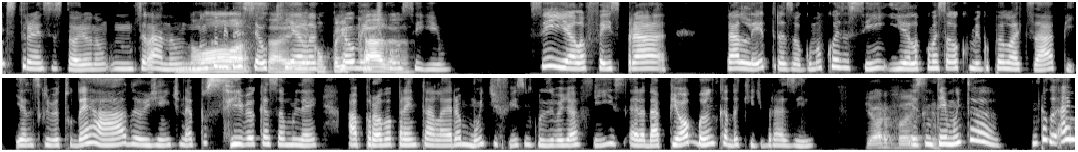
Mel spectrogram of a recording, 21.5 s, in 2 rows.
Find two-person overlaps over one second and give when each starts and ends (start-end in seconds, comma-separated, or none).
1.7-4.2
